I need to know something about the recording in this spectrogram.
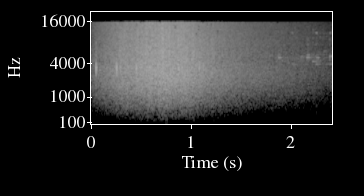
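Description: Editing transition sound effect: a hissing whoosh that swells over under a second and then slowly fades.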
